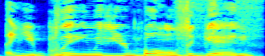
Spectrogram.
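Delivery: high nagging mother voice; his mother's voice. Retold or imitated. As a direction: nag like a fed-up mom. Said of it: "His mother used to ... and go".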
